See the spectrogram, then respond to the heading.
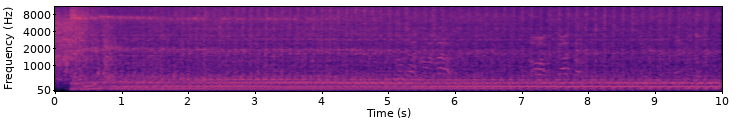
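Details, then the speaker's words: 1953 Buick Super at startup after new mufflers installed to quiet it: catches and settles into a loud, deep, steady idle rumble, still boomy and not much different; loud exhaust, quieting attempt unsuccessful. "Okay, Daddy, it's good. Doesn't sound much different."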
